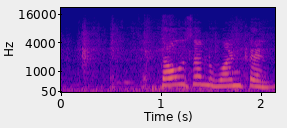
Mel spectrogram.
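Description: A young woman speaks clearly and close by, with animation.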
